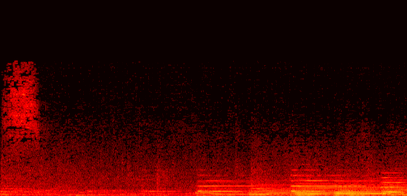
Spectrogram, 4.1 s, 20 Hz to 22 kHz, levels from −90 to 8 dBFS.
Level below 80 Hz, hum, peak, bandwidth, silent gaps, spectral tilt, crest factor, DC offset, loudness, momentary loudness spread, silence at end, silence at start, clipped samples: -52 dBFS; none; -20 dBFS; 15.5 kHz; none; -6 dB/octave; 16 dB; under 0.1%; -35 LUFS; 18 LU; 0 s; 0 s; under 0.1%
